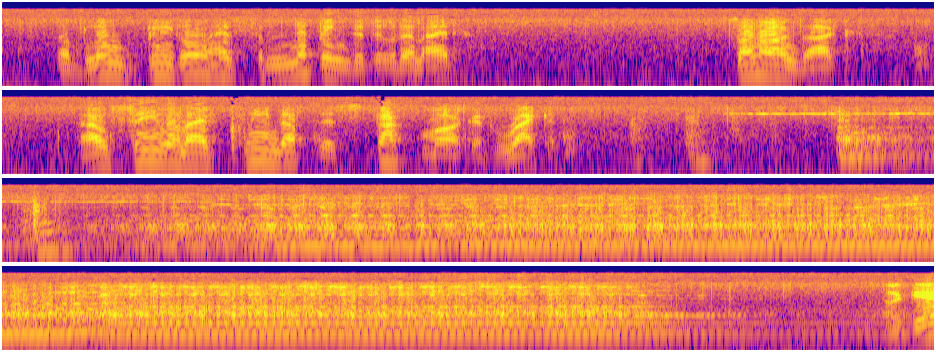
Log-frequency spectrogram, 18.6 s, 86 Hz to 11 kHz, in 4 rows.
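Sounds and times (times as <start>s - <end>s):
speech: 0.3s - 2.6s, 3.6s - 8.4s
motor car engine running: 10.0s - 18.6s.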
